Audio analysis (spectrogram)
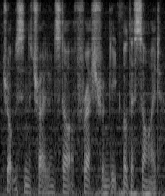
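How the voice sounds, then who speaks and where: A British man giving casual, unhurried let's-play commentary, thinking aloud with chatty tag questions. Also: steady tone, creaky, over music. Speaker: gaming video host. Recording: engine rumble and noise behind voice. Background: farming game vehicle sounds.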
